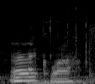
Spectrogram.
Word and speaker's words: La Croix: La Croix. That is how you pronounce it, by the way. It is, it's just like knows. Détroit, La Croix.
